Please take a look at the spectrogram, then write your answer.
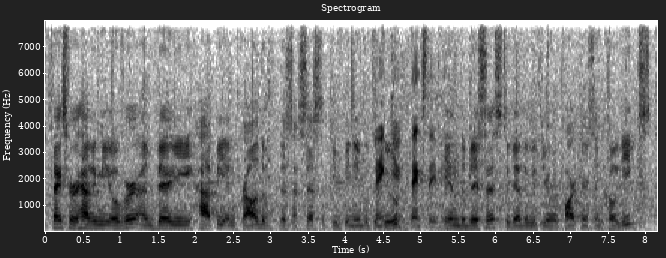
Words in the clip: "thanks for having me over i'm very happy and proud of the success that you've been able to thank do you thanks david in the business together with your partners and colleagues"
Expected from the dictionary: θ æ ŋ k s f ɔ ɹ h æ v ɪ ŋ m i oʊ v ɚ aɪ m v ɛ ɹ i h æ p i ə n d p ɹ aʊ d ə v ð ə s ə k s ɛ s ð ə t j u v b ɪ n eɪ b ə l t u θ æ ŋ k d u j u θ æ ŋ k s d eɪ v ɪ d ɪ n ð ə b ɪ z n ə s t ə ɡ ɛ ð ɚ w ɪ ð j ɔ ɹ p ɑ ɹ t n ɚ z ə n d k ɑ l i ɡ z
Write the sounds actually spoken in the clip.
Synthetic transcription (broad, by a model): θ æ ŋ k s f ɔ ɹ h æ v ɪ ŋ m i oʊ v ɚ aɪ m v ɛ ɹ i h æ p i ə n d p ɹ aʊ d ə v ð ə s ə k s ɛ s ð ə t j u v b ɪ n eɪ b ə l t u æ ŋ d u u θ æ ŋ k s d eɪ ɪ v ɪ n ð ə b ɪ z n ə s t ə ɡ ɛ ð ɚ w ɪ ð j ɔ ɹ p ɑ ɹ t n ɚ s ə n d k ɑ l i ɡ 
